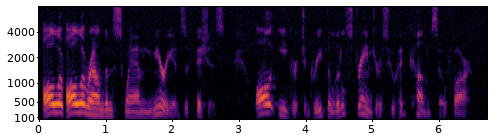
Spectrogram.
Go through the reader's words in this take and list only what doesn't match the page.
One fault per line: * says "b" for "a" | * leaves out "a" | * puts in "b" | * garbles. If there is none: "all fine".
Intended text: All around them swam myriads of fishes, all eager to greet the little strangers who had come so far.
* puts in "all"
